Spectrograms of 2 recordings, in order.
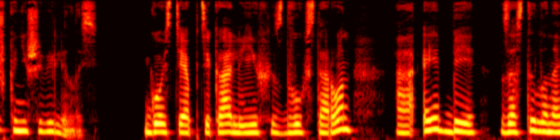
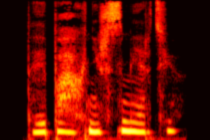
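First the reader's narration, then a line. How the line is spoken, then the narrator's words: Close hiss. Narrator (Russian): прошипела прямо в лицо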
